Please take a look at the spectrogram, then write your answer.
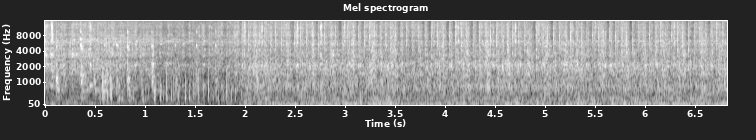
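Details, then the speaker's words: Toyota Land Cruiser FJ60 barn find in cold winter weather, after new carburetor and fuel pump: two seconds of rapid cranking, then a loud, lumpy, uneven idle, smoking heavily while burning off Sea Foam. Rough running after start. "She's burning off the sea foam that we put in the motor, trying to clear her out."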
